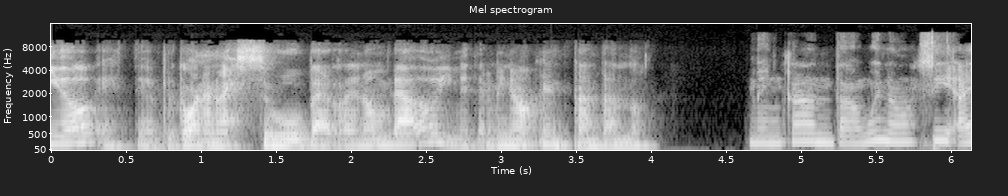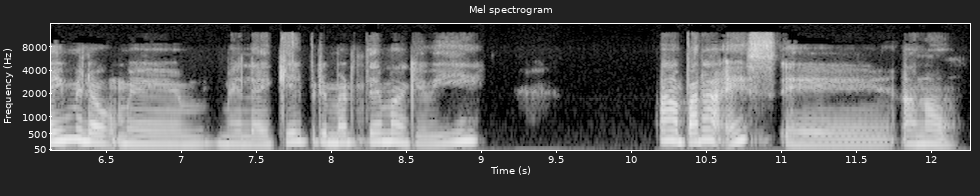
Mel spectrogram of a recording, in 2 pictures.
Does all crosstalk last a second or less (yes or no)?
yes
